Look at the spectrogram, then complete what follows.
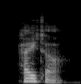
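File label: "hater", Australian English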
